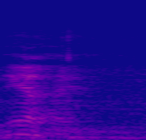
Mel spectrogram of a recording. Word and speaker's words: Anaheim: Anaheim, is that how you ever say it? Yep, Anaheim.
